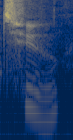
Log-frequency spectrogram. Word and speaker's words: tu: And tu has the same vowel sound as the second syllable of salut.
